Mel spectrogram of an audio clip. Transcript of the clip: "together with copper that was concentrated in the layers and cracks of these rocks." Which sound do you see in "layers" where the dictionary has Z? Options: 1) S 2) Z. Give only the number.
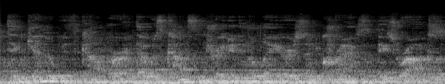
2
